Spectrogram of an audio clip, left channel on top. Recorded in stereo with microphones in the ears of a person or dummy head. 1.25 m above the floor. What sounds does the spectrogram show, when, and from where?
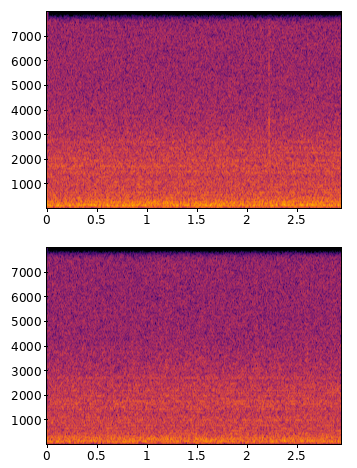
Only background noise.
